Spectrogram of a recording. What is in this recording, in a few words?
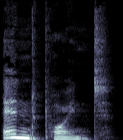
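"endpoint", British English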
